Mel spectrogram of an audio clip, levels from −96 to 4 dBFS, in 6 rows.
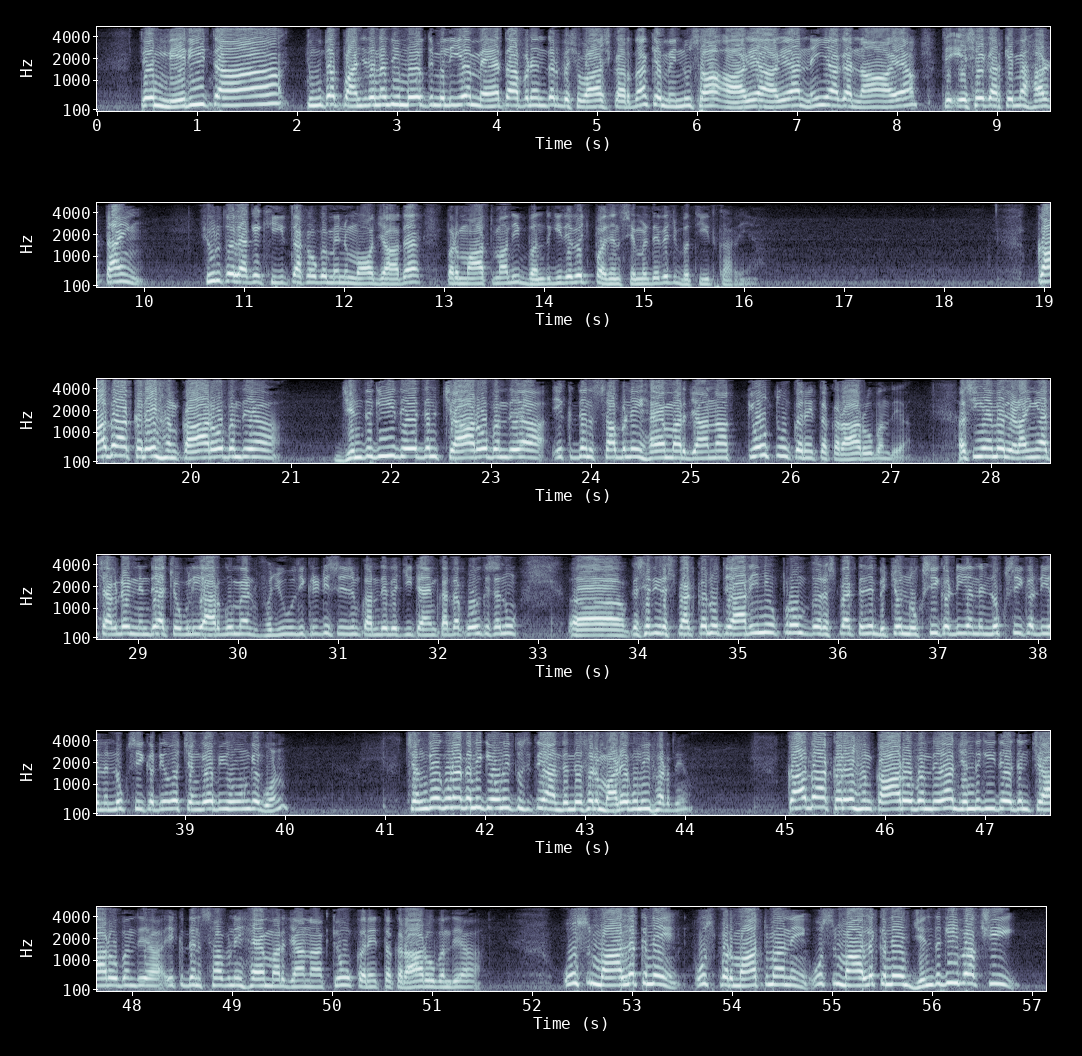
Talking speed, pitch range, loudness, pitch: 190 wpm, 190-240 Hz, -7 LUFS, 220 Hz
